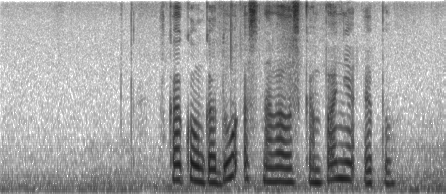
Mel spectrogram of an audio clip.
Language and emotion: Russian, neutral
